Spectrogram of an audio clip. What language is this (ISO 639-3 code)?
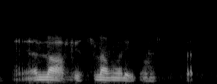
urd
